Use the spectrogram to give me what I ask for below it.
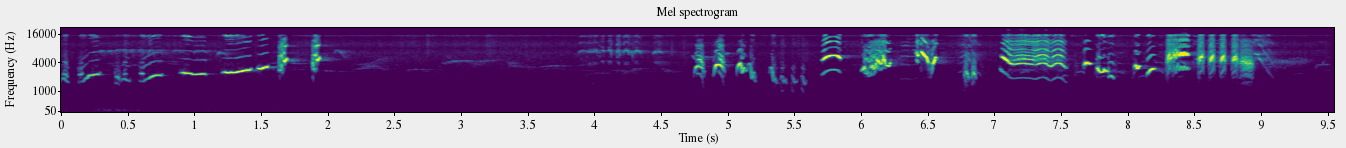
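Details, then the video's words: Oriental magpie-robin singing as a lure to spur a kept bird into song: a rising whistled phrase, a pause, then quick chattering notes, looped warbled phrases and dense rattling bursts, with a faint low rumble at the start. "jadikan burung Kacer anda cepat gacor dengan pancingan burung Kacer ini"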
